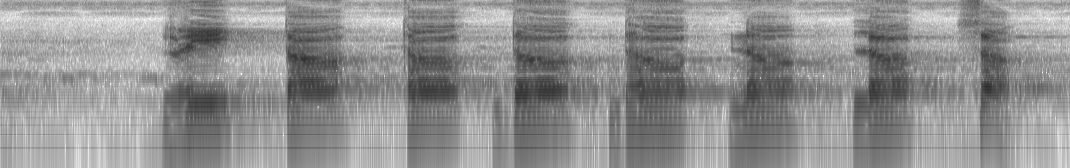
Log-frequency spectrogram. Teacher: दंत री, त, थ, द, ध, न, ल, स का उच्चारण स्थान दंत है। इन वर्णों के उच्चारण में जिह्वा दांत को स्पर्श करती है और दांत की सहायता से बोले जाने के कारण इन वर्णों को दंत्य कहा जाता है।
